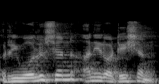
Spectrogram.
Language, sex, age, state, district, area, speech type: Goan Konkani, male, 60+, Goa, Canacona, rural, spontaneous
